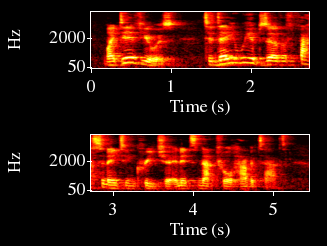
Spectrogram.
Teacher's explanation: Gentle, breathy voice, refined British accent.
